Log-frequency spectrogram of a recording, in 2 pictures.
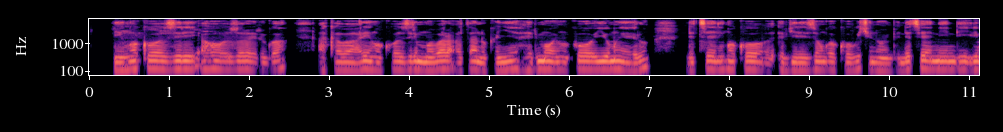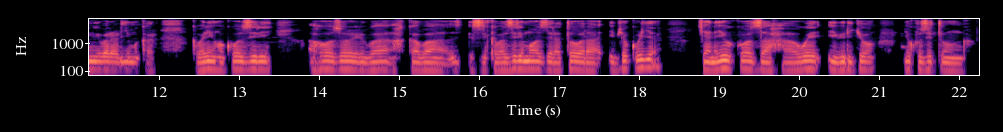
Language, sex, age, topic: Kinyarwanda, male, 18-24, agriculture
